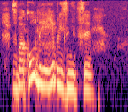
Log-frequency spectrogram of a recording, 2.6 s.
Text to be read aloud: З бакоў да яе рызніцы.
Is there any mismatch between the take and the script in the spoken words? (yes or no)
no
